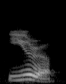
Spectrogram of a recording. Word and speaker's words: euro: Euro. Que sonaría más a esta palabra, euro. Como la palabra se pronuncia euro, es como si se pronunciara con una Y.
